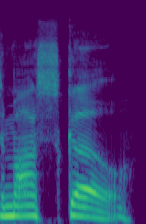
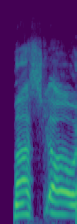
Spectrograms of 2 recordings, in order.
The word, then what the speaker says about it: Moscow: It's Moscow. Moscow not Mos-cow. Understood. But it's spelled like Moscow.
